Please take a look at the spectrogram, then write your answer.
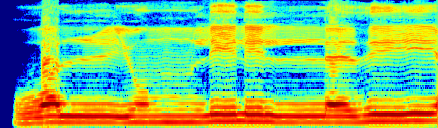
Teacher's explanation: للذی ذی یا مدہ ہے ایک الف کے برابر کھینچ کر پڑھیں گے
